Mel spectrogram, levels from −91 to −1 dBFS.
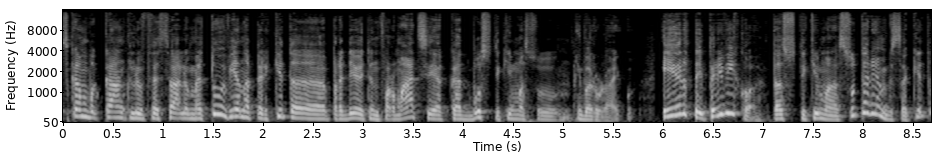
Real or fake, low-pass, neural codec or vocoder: fake; 14.4 kHz; vocoder, 44.1 kHz, 128 mel bands, Pupu-Vocoder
